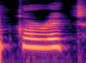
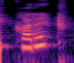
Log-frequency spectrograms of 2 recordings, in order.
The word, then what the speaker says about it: correct: And they would have to करेक्ट his mistakes. ये जो word है देखो CORRECT, इसको कोई बच्चा कोरेक्ट नहीं बोलेगा. इसकी करेक्ट प्रोनाउंसिएशन है करेक्ट.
